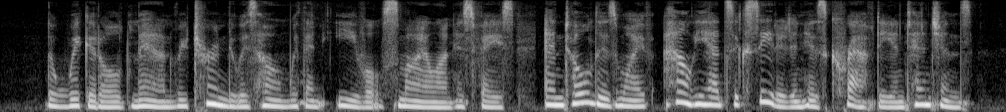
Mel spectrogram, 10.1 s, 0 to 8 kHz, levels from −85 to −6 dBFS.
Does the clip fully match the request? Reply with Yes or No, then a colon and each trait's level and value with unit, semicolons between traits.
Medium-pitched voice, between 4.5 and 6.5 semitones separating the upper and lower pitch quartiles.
Yes: medium, 160 Hz; average, 4.9 semitones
